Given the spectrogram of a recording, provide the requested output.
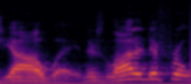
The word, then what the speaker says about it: Yahweh: to see in Hebrew there's no vowels in Hebrew it would be the letters y-h-w-h and we pronounce it as Yahweh there's a lot of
